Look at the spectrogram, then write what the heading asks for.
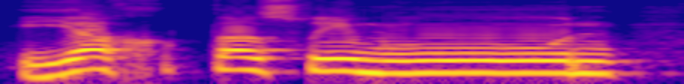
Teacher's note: देखिए यख़्तसिमून, स्वाद को मोटा पढ़ेंगे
